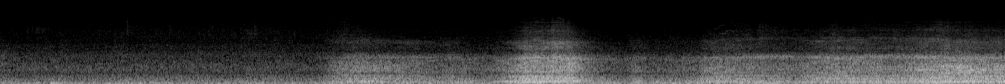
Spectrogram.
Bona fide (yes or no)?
yes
